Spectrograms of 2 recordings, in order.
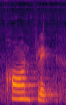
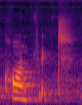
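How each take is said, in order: Both takes have the same delivery.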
